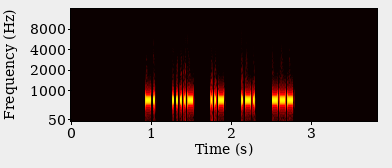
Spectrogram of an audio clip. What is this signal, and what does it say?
Morse code, heard as a keyed tone, about 46 wpm, spaced as for 27 wpm, 700 Hz. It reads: N4URO
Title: USA Call Signs - 5 Characters - 3x Character Spacing - 50wpm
